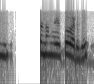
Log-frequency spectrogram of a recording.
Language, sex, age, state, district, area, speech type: Tamil, female, 18-30, Tamil Nadu, Mayiladuthurai, urban, conversation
